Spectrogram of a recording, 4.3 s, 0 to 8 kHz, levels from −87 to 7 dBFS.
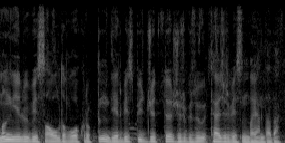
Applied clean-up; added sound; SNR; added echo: none; none; none; none.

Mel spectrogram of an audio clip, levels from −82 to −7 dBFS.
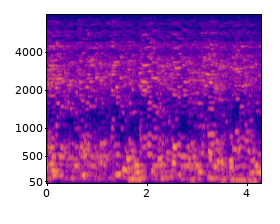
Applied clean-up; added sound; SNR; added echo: classical method WPE with log-MMSE.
